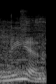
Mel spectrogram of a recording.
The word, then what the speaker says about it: Nian: The Chinese refer to this spirit as the Nian, which is pronounced similarly to the Chinese word year.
